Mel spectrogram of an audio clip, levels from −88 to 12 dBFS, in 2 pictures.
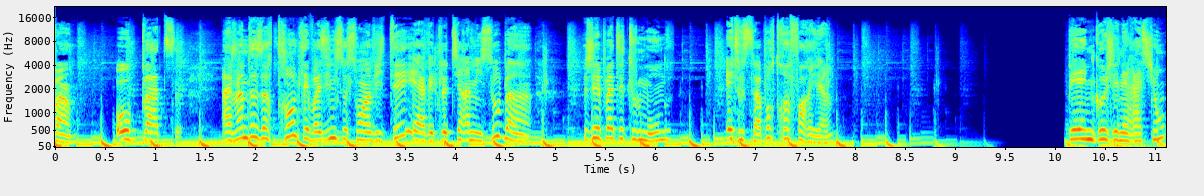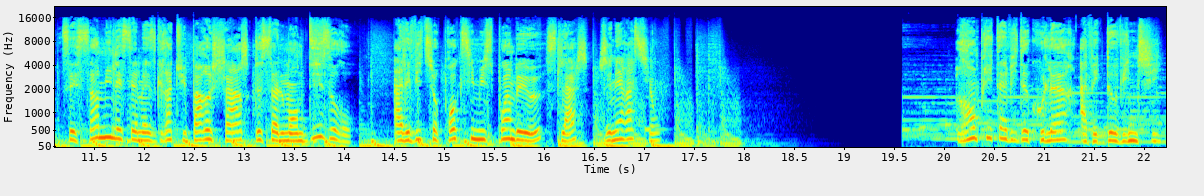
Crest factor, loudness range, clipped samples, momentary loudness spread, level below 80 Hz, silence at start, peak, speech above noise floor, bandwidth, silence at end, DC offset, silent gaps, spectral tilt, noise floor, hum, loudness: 16 dB; 7 LU; under 0.1%; 13 LU; -28 dBFS; 0 s; 0 dBFS; 65 dB; 17.5 kHz; 0 s; under 0.1%; 9.55-10.09 s, 19.22-19.58 s; -4 dB/octave; -81 dBFS; none; -16 LUFS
